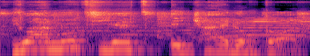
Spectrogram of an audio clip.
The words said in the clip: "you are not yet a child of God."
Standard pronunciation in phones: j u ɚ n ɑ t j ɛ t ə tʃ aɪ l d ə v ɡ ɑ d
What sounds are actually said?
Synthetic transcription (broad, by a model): j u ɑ n ɑ t j ɛ t ə tʃ aɪ l d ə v ɡ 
